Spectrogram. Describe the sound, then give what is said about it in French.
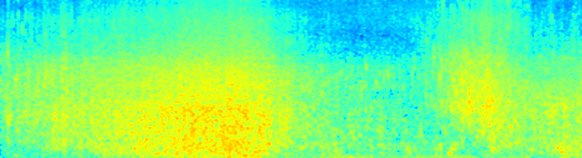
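Sea waves roll and wash, with a broad hiss swelling to a peak, easing off, then surging again in a second, smaller crest, and a light rush of wind throughout. “J'aime le son de la mer parce que j'aime la mer.”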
